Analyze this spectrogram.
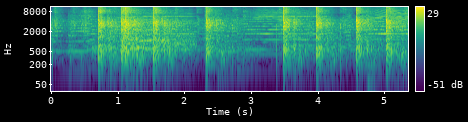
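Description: Fireworks going off in a rapid barrage: a string of sharp bangs, roughly two a second, with crackling between them. Music plays faintly underneath.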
